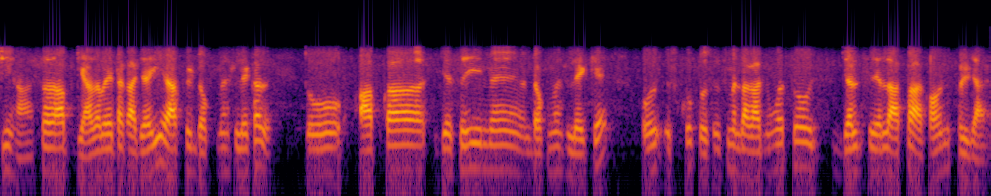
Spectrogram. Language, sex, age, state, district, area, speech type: Hindi, male, 30-45, Madhya Pradesh, Harda, urban, conversation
